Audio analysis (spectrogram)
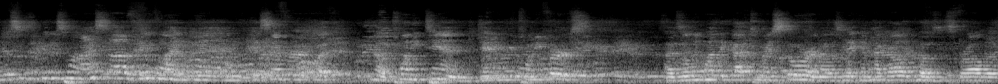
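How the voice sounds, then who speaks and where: Middle aged lady doing rambly standup at a bar, super echoey, far from mic, crowd around. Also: mid-range voice. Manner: rambling, folksy, self-deprecating. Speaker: stand-up comedian and event host. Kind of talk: casual stand-up comedy set. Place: live in a bar and grill.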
